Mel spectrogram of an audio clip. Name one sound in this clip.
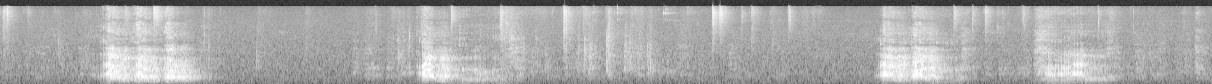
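A large dog barks loudly indoors.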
